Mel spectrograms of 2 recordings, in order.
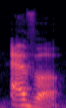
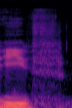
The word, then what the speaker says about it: Yves: know these names, but I always pronounce it Eve. It's a French name, Yves so try and put a little, I don't know, try to Eve Guillemot.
